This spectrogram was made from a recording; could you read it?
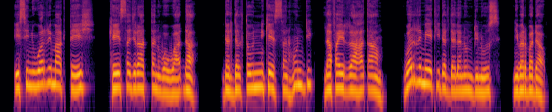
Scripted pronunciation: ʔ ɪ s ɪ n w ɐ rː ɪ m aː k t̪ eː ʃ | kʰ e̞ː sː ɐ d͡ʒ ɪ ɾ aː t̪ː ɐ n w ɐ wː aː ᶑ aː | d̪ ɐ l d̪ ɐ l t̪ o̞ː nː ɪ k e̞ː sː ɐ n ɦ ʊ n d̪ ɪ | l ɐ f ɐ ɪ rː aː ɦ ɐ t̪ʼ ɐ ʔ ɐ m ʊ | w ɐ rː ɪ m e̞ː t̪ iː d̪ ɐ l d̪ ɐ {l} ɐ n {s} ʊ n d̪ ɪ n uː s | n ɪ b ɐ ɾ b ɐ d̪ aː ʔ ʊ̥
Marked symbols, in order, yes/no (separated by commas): yes, no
